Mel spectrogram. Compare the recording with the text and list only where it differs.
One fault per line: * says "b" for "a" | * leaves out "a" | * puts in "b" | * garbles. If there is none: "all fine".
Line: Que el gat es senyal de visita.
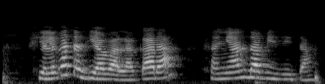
* says "Si" for "Que"
* puts in "llava la cara"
